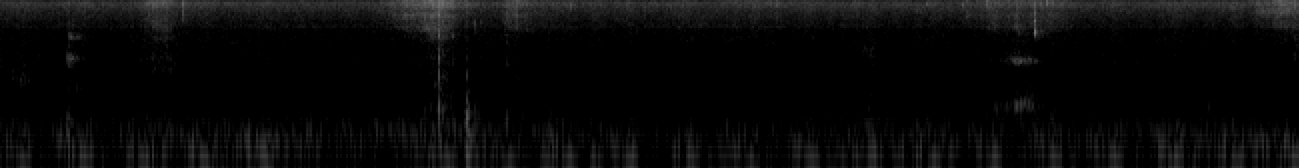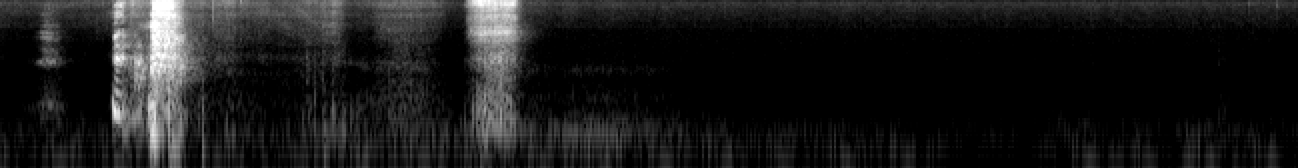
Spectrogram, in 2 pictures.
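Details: An agender person sneezing, with a blocked nose from bloody scabs: a quiet room, then two sharp, explosive sneezes a few seconds apart.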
